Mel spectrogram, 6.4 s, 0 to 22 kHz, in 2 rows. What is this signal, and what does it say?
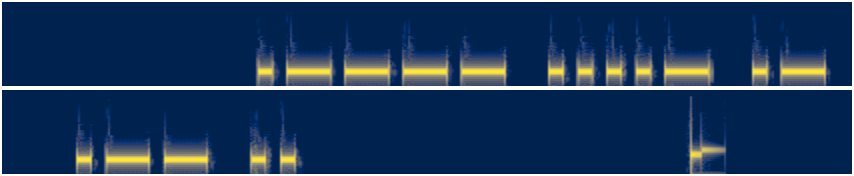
Morse code, heard as a keyed tone, about 22 wpm, 700 Hz. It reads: 14A WI
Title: Field Day Exchanges Encore - 22wpm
